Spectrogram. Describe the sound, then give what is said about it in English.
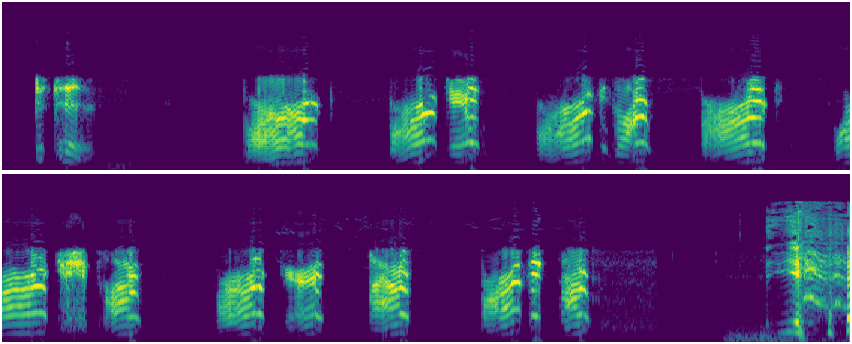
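A man's voice imitates a goose, honking in a long series of short, nasal calls with brief pauses between them, clear, ending with a burst of noise. “Can you say working class with the goose sound and then working class bow hunter?”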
